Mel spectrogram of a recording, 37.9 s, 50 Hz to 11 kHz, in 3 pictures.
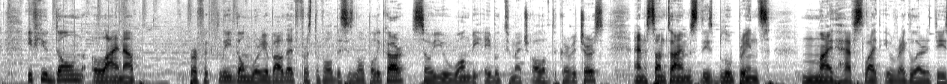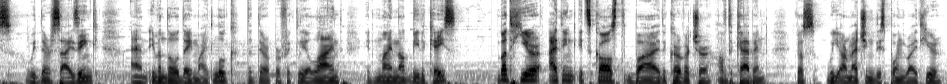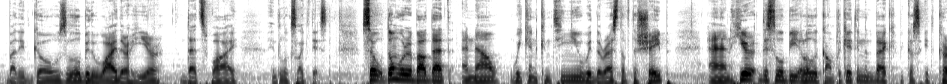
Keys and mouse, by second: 18.0 KP_7, 19.1 shift+KP_1, 22.4 KP_7, 27.5 KP_1, 31.5-32.8 middle drag, 33.9 middle click, 36.1 KP_7, 37.1 shift+middle click.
